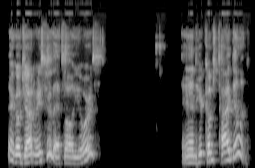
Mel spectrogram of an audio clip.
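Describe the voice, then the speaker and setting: Speaking at a moderate pace, a man with a high pitch and a dark, mellow tone uses lively intonation. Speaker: card breaker livestream host. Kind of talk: live card break auction stream. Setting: live stream. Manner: casual, chatty.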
